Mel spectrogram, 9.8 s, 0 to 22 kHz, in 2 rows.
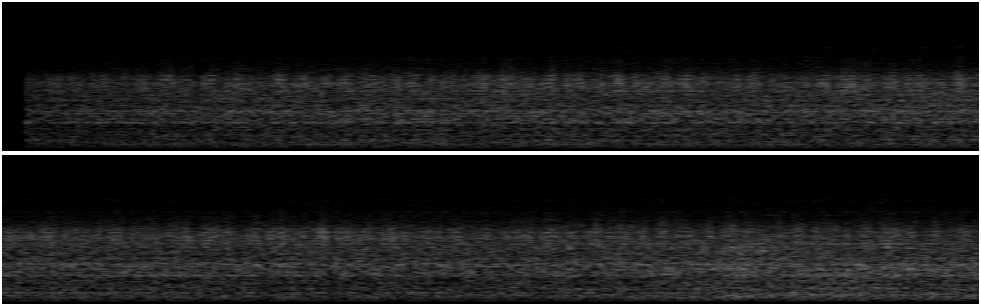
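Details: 1994 VW Golf VR6 idling with a light, busy metallic rattle in the upper range: early timing chain noise, before it got really bad; owner decided to replace the chain.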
